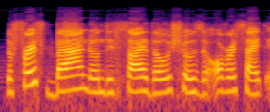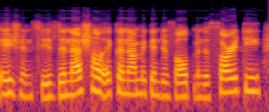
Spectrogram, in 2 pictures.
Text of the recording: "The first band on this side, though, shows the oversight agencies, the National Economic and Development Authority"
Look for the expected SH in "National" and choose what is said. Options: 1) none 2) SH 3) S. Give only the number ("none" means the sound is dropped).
2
